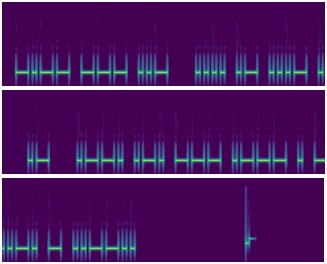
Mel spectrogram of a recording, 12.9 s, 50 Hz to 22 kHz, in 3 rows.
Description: Morse code, heard as a keyed tone, about 22 wpm, 700 Hz. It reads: YOU HAVE A PROJECT?
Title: Sentences from Top 1400 Words 22wpm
